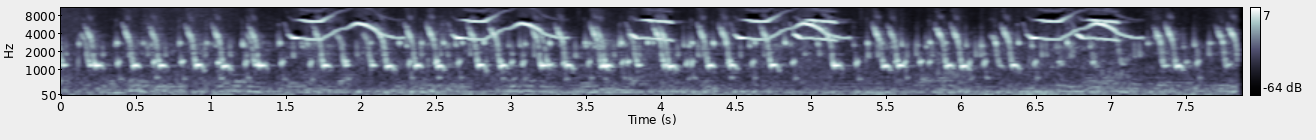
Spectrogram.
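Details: Java sparrows on a trapping lure: steady streams of short chips, with four high whistled arcs rising and falling at roughly one-second intervals midway through.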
